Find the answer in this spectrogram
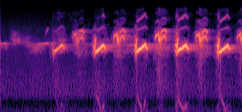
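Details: High, sharp rising chirps from a yellow-bellied tit, endemic to southeastern China, delivered in quick succession after a thin introductory whistle, each note bright and clipped.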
